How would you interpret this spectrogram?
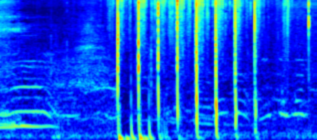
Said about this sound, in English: I was gonna clap and scream, but I just clapped.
